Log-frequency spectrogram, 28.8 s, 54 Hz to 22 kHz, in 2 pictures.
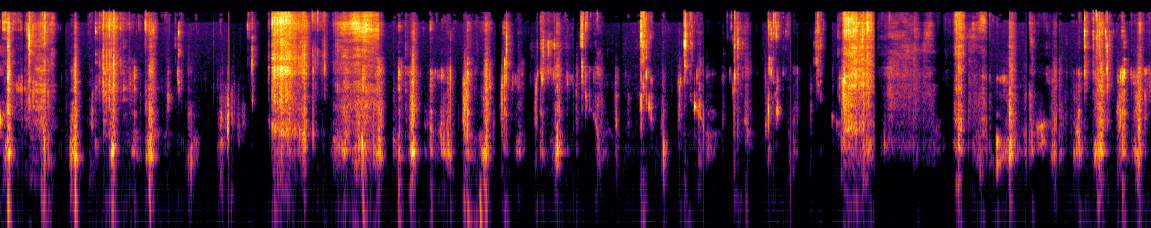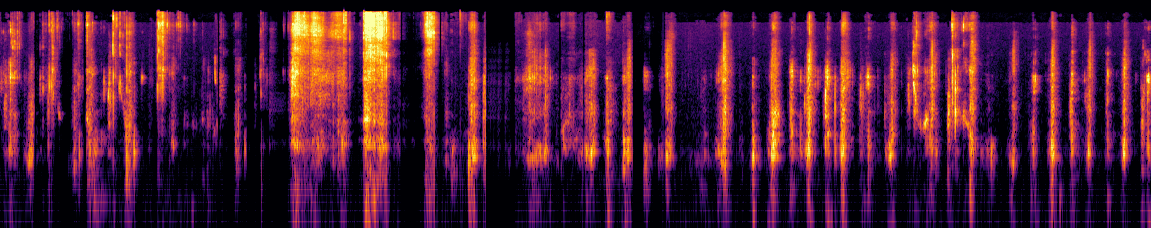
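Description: Close-miked chewing of crispy deep-fried food, fried shrimp and breaded shrimp balls: a fast run of crisp crunches of batter, with louder bites about 3, 11 and 18 seconds in.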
